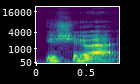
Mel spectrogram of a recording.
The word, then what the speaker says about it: Yeshua: that, and that's because originally the first letter is basically a Y, and then so anyway, Yeshua is Jesus's proper name, might not be perfectly pronounced, but with a Y, and Yeshua is also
